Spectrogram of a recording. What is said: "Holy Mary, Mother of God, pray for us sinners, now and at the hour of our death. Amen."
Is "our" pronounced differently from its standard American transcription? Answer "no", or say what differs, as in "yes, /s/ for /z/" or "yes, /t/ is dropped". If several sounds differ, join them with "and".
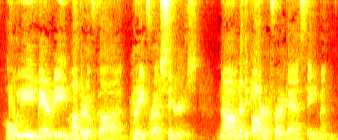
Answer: no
